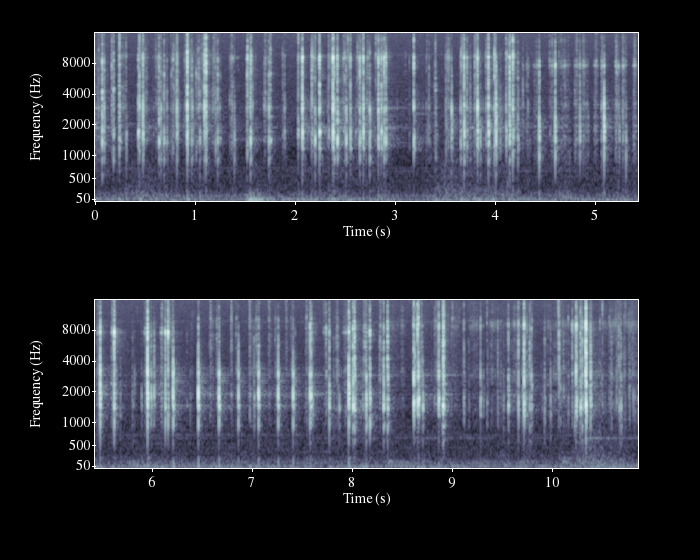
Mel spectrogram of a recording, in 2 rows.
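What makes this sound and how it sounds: Fingertips press the keys of a compact RGB plastic mechanical keyboard in steady typing. About fifty short, sharp clicks sound, each dying away almost at once, with a bright, clacky tone centered near 1.5 kHz and very little low end.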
